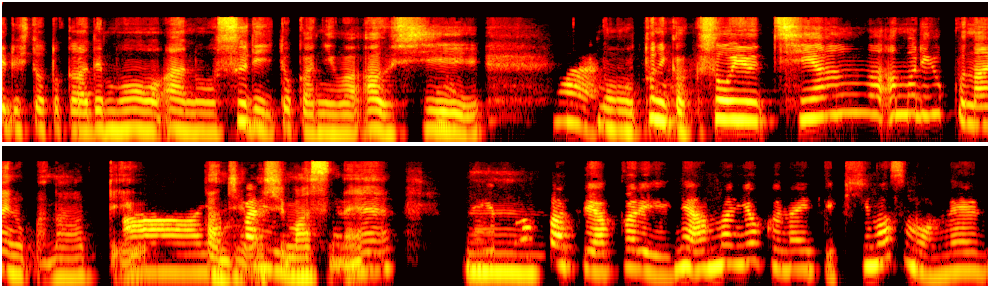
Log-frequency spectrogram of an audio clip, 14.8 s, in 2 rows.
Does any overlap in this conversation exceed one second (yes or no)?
yes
